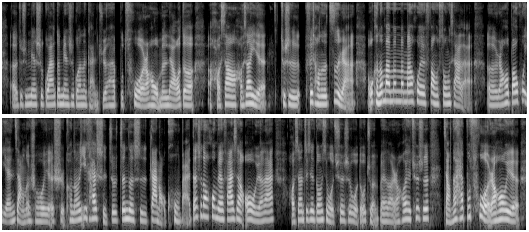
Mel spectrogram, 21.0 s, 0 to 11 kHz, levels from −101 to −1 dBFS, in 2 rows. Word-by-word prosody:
呃， - - -7
就 195 - -11
是 195 - -8
面 200 0 -3
试 205 - -5
官 195 0 0
跟 205 -1 -3
面 205 -1 -2
试 205 +1 -7
官 190 -2 -3
的 190 - -4
感 175 -1 -11
觉 170 - -7
还 180 0 -5
不 180 0 -14
错， 180 -3 0
然 165 +1 +1
后 180 0 +2
我 165 - +2
们 180 +2 -2
聊 170 -1 +1
得 185 -1 +2 0.3
好 - - -4
像 205 -2 +4
好 180 -2 -5
像 225 +3 +6
也 185 -1 +1 0.3
就 215 - -2
是 190 -3 0
非 255 - +3
常 215 -4 +1
地 200 0 +3
自 240 +4 +1
然， - - +1 0.3
我 - - +3
可 245 - +3
能 250 +2 +7
慢 280 0 +8
慢 280 0 0
慢 275 0 0
慢 265 0 +3
会 255 -3 +2
放 230 -2 +1
松 220 +1 -2
下 220 -2 -3
来。 445 +1 -8 0.3
呃， 185 0 -5
然 190 0 -1
后 235 +3 +2
包 255 +2 +4
括 275 0 -2
演 175 -6 -5
讲 205 -8 -3
的 170 - -7
时 185 - -10
候 180 -1 -2
也 170 -1 -3
是， - - -5
可 205 - -9
能 200 +3 -1
一 255 +2 -3
开 245 +1 +3
始 190 -8 -6
就 200 +3 -5
真 225 +5 +1
的 230 -2 +3
是 200 -2 -7
大 200 +1 +4
脑 185 - -5
空 195 -5 -7
白， - - -6
但 265 - +1
是 300 - -7
到 295 -1 +6
后 295 +1 +2
面 235 -4 +2
发 230 +1 +5
现， 235 -1 +1
哦， 220 -2 +2
原 180 +1 -4
来， 205 +2 +1 0.3
好 170 - -4
像 210 +5 -2
这 220 +1 -5
些 220 0 0
东 210 0 -1
西 220 - -5
我 175 -5 -2
确 200 +5 -5
实 195 +1 -7
我 165 -3 -3
都 - - -5
准 200 - -8
备 180 - -6
了， 175 -1 -5
然 170 - -5
后 210 +5 -2
也 230 -1 0
确 265 +4 -4
实 245 0 +2 0.3
讲 170 -2 +1
得 220 - 0
还 245 +2 +1
不 275 +2 -5
错， 295 -8 +4
然 185 - +6
后 230 +2 +6
也 190 -4 +2
205 Hz, 310 characters per minute, -26 LUFS, 185-235 Hz, 0.3 s, 慢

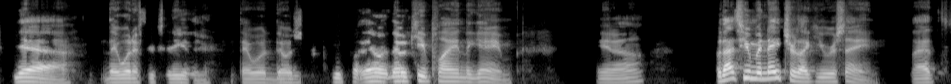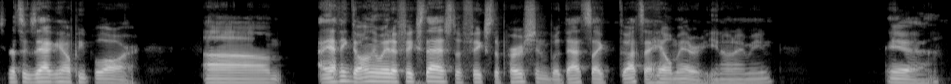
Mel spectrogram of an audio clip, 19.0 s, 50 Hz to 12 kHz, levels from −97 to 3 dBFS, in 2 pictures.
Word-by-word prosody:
Yeah, 120 -8 +5 0.3
they 110 - -1
wouldn't 115 0 +2
fix 110 -2 -11
it 110 - -4
either. 90 -5 -7 0.2
They 105 - -6
would 100 -2 -5
they - - -3
would 105 0 -3
just 105 - -9 0.3
keep 120 -2 -3
they 130 - +4
would 135 -2 +5
they 140 - +7
would 145 0 +5
keep 145 -1 +3
playing 135 -2 +1
the 120 -1 -4
game, 110 -8 -4 0.9
you 105 0 -7
know? 120 +7 -7 0.7
But - - +2
that's 200 +4 +9
human 220 -3 +7
nature, 220 -7 +6
like 125 -2 +3
you 130 - -5
were 130 0 -2
saying, 85 - -4 0.3
that's 110 +1 -6
that's 120 +1 -5
exactly 125 +1 0
how 120 - -2
people 120 -2 -9
are. 95 -9 -5 0.6
Um, 105 -1 -3 0.4
and 120 +1 +2
I - - +4
think 150 -1 -5
the - - +1
only 140 +3 -1
way 135 -1 +2
to 125 - +3
fix 135 -2 -5
that 135 -2 +3
is 125 - -8
to 110 - -9
fix 120 +2 -7
the 105 - -10
person, 120 -2 -6
but 95 -2 -11
that's, 110 +3 -3
like, 100 -3 -5
that's 115 +1 -3
a - - -2
Hail 105 -1 -4
Mary, 95 -7 -8
you 90 - -15
know 95 - -15
what 95 - -13
I 95 0 -14
mean? 100 +4 -17 1.2
Yeah. 100 -3 -7
115 Hz, 200 wpm, -23 LUFS, 105-125 Hz, 1.2 s, that's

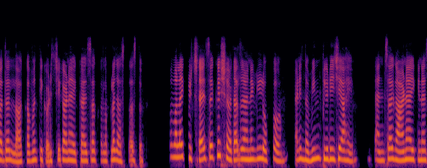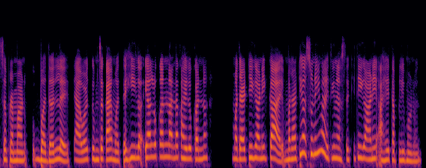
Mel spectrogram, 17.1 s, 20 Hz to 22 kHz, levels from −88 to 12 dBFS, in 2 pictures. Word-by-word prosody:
बदलला 210 -4 +1
का 195 - -1
मग 215 +2 0
तिकडची 210 0 -2
गाणी 215 -1 +1
ऐकायचं 200 +1 0
कल 195 -1 -7
आपला 215 +3 -1
जास्त 195 -5 -3
असतं. - - -6 0.6
तर 285 - -9
मला 285 0 +4
एक 295 - -1
विचारायचं 235 +1 +1
आहे, - - 0
की 320 - +4
शहरात 220 -5 +1
राहणारी 235 +1 +2
लोकं 210 -4 -1 0.2
आणि 235 +2 -2
नवीन 225 +3 +2
पिढी 240 -2 +3
जी 250 - +4
आहे 215 -4 -1 0.4
त्यांचं 210 +4 -1
गाणं 210 0 +3
ऐकण्याचं 220 -1 +1
प्रमाण 205 -1 +1
खूप 225 +2 -10
बदललंय, 200 -1 +2
त्यावर 215 0 0
तुमचं 240 -1 +1
काय 230 +1 +4
मत 210 -3 -1
आहे? 215 - +2
हील 270 +3 +1
या 275 0 +4
लोकांनाना 285 -1 -1
काही 255 -2 +2
लोकांना, 240 +1 0 0.6
मराठी 245 +2 +2
गाणी 260 -1 +1
काय? 240 -9 +3
मराठी 240 - +1
असूनही 370 +1 +2
माहिती 270 - 0
नसतं, 240 -3 -2
की - - -13
ती 270 -1 0
गाणी 245 -1 +1
आहेत 215 +1 0
आपली 205 0 -2
म्हणून. 190 -2 -3
230 Hz, 185 wpm, -22 LUFS, 210-250 Hz, 0.6 s, मला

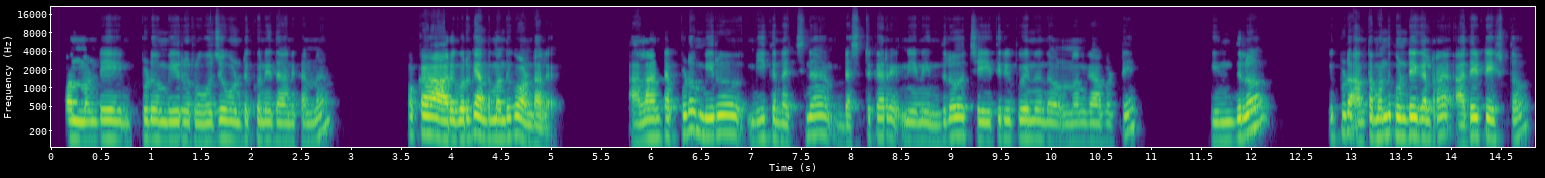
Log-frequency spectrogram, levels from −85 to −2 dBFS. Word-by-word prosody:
కొంతమంది 145 0 +2 0.2
ఇప్పుడు 150 0 -3 0.2
మీరు 140 0 0
రోజు 135 +3 -2
ఒండుకునే 140 +1 -3
దానికన్నా 130 +4 -4 0.9
ఒక - - -15 0.2
ఆరుగురికి 150 +3 +5
ఎంతమందికొ 150 +3 +2
ఒండాలి. - - -1 0.8
అలాంటప్పుడు 155 +6 0
మీరు 175 +3 +4 0.3
మీకు 155 +1 -3
నచ్చిన 145 +6 -4 0.3
బెస్ట్ 125 +5 -7
కర్రీ 160 -1 0
నేను 140 0 -3
ఇందులో 140 +6 -1 0.2
చేయి 140 -1 -1
తిరిగిపోయిని 150 0 -1 0.2
ఉన్నాను 135 +1 -6
గాబట్టి 135 +7 -4 0.9
ఇందులో 160 +9 +2 0.8
ఇప్పుడు 185 +1 0
అంతమందికి 160 +4 +2
ఒండేయగలరా 160 0 +3 0.2
అదే 165 +5 +3
టేస్ట్‌తో? 150 +1 -1
150 Hz, 115 wpm, -21 LUFS, 140-160 Hz, 0.9 s, ఆరుగురికి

